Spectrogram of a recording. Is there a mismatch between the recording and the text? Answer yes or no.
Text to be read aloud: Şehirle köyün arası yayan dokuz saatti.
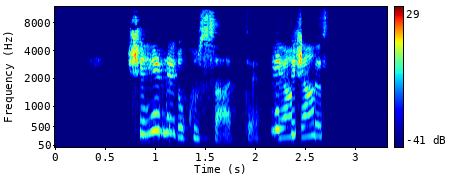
yes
